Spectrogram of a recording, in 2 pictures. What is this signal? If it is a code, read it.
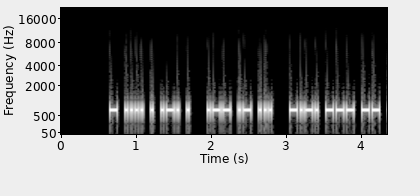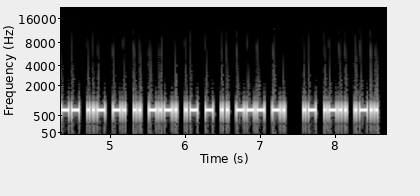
Morse code, heard as a keyed tone, about 36 wpm, 700 Hz. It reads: THERE WAS COMMUNICATION ALL
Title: Sentences from Top 1000 Words - Review Part 6 - 35wpm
